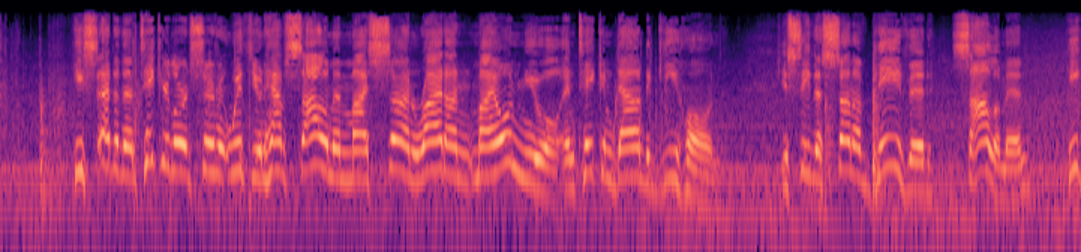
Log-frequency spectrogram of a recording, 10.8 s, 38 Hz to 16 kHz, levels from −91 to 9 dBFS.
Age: 40-59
